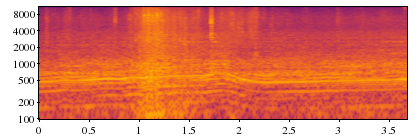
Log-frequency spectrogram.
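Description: A VW Golf 8.5 R engine revs while cornering on a track, a steady harmonic drone that swells briefly near the start and then holds an even, close-up hum with no talk.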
